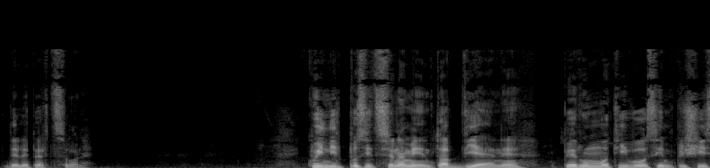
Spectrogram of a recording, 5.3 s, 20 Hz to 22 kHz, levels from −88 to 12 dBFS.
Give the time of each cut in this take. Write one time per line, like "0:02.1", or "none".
none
